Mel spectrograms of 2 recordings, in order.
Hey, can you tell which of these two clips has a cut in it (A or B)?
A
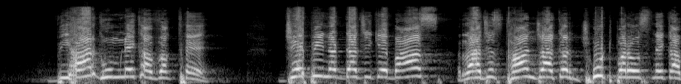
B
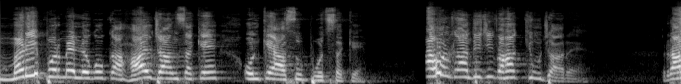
B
